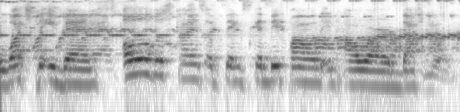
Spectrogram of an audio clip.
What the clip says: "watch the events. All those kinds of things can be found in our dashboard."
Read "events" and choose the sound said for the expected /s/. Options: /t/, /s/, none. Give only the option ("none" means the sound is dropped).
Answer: none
